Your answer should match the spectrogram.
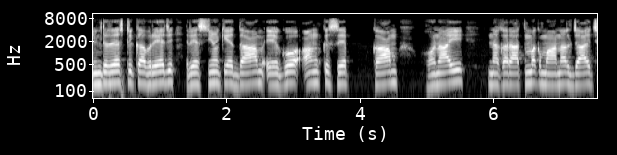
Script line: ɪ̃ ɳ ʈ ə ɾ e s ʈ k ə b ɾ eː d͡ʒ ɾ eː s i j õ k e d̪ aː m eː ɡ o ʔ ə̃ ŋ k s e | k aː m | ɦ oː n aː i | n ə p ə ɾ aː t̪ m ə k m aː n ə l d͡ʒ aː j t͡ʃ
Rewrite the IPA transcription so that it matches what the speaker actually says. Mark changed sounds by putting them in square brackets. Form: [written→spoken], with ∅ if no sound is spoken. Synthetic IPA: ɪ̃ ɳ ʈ ə ɾ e s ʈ k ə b ɾ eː d͡ʒ ɾ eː s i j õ k e d̪ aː m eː ɡ o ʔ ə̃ ŋ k s e | k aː m | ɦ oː n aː i | n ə [p→k] ə ɾ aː t̪ m ə k m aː n ə l d͡ʒ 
